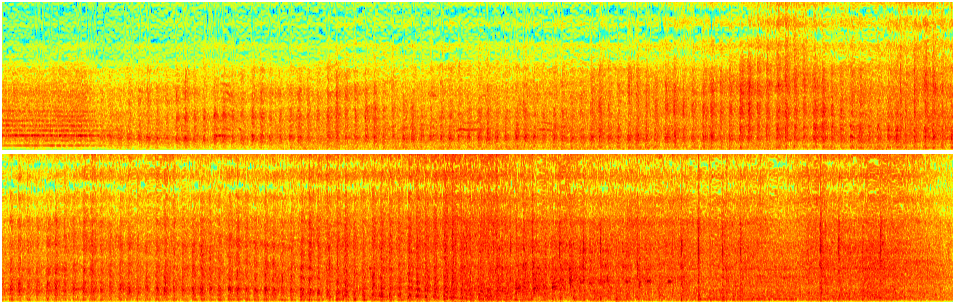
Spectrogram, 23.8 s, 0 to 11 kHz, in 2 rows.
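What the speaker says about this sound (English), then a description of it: "75027 emerges from Sharpthorne Tunnel on the Bluebell in 2006 and demonstrates its distinctive hooter." BR Standard steam locomotive 75027 comes out of Sharpthorne Tunnel on the Bluebell Railway, a steady chuffing roar building and growing louder as it nears, with a sustained hooter blast at the start.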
